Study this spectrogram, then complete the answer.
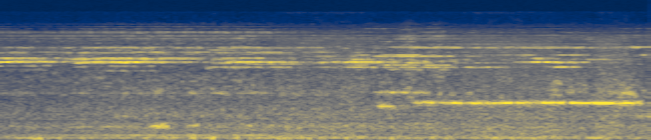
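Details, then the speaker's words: Whirlpool Vita Magic refrigerator, cooling works and condenser is warm, but the compressor gives a steady piercing high-pitched squeal over a faint hum; compressor judged faulty and to be replaced under warranty. "इसमें एक problem है compressor में आवाज आ र है"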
